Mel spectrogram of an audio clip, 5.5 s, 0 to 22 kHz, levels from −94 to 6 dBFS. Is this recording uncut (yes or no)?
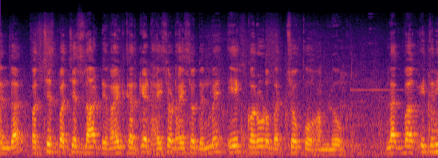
yes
